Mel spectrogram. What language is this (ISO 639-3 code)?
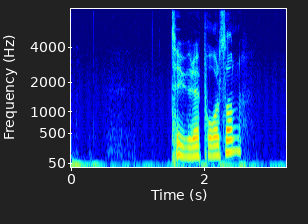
swe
